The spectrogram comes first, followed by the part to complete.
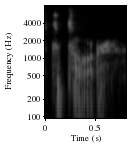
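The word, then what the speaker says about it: Qatar: Cuz it is spelled Q A T A R. It is Qar. I want to I want to pronounce it cutter so bad. Well, read a book or something because that's not how you do it.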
